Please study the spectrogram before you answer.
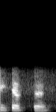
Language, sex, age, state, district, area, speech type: Assamese, female, 30-45, Assam, Lakhimpur, rural, conversation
